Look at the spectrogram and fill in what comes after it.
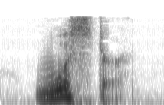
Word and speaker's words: Worcester: Because the way it's spelled is Worcester. But I say Worcester, which is cool.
